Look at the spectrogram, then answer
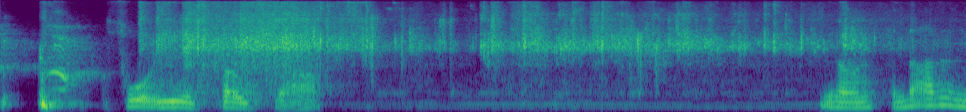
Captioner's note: water splashing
